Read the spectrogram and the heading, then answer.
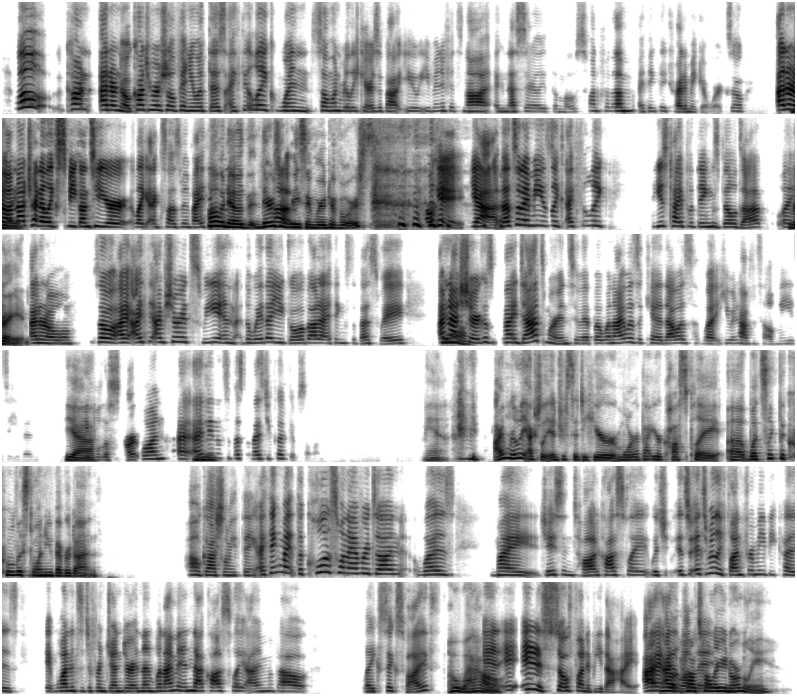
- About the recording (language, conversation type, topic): English, unstructured, How can I make friends feel welcome trying a hobby?
- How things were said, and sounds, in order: laugh; chuckle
